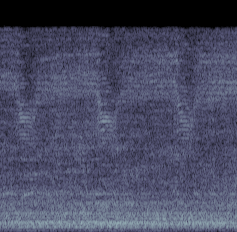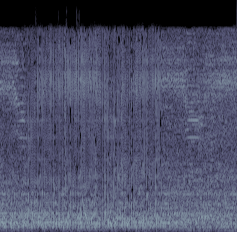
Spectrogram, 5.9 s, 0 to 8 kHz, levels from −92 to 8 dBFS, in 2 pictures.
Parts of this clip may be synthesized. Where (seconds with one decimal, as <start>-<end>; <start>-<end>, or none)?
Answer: 3.3-5.0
